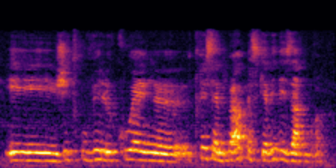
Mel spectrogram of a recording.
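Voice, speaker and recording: Fairly even intonation at a fairly slow pace, with audible room echo and noticeable background noise. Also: woman. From French provinces. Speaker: longtime resident. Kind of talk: documentary interview. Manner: hesitant.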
